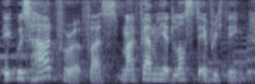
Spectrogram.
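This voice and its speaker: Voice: mid-range voice, expressive, normal speed, vocal fry. An elderly survivor from Italy carefully recounting a wartime escape. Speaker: Holocaust survivor giving testimony. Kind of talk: recorded testimony interview. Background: soft guitar music.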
